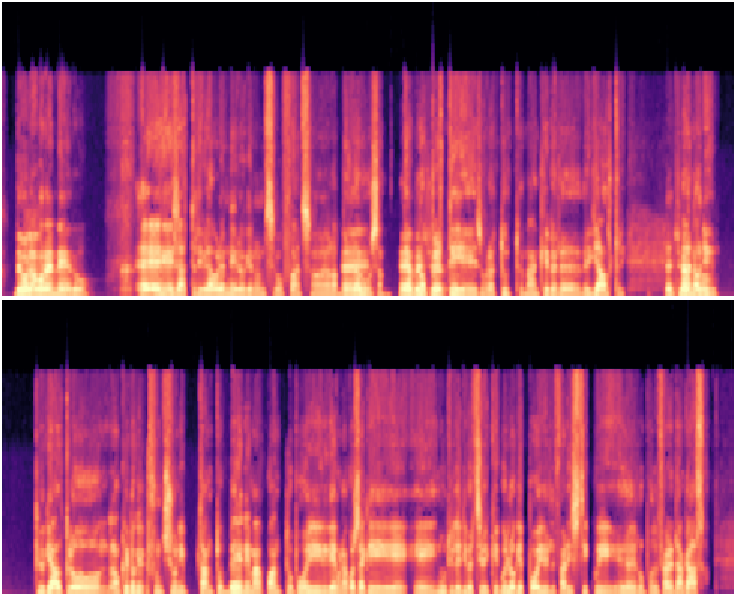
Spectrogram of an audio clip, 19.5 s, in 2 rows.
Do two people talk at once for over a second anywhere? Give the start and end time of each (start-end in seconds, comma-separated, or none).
4.6-6.3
